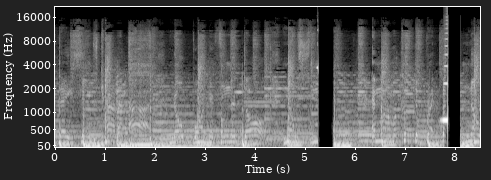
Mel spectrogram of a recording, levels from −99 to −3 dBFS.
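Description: The audio has a brief glitch from 3.32 to 3.34 s caused by damaged data in a compressed stream. Corrupted bytes there make the decoder misread frames and lose sync, and it skips ahead to the next valid frame header. Two unstable filter events follow. At 5.23 to 5.56 s, a tone around 4 kHz swells over about 35 ms, clips, and then drops into 300 ms of silence. At 7.69 to 8.11 s, a tone around 700 Hz grows more slowly over about 165 ms before clipping and a 250 ms dropout. In both cases a recursive filter running on bad coefficients lets its output grow until the numbers overflow, and the sound stays silent until the filter resets.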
